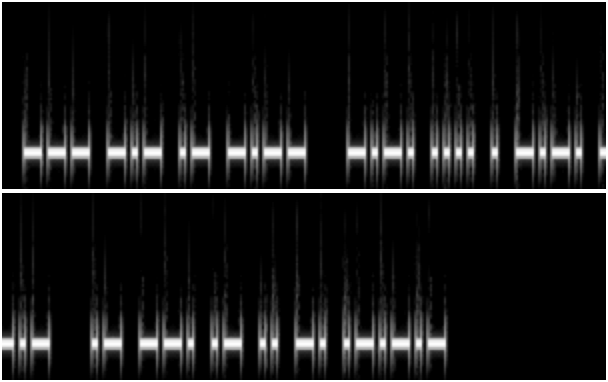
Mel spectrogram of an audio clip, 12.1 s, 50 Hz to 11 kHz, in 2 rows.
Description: Morse code, heard as a keyed tone, about 21 wpm, 700 Hz. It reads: OKAY CHECK AGAIN.
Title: Sentences with 4-Word Phrases - Spoken Beginning - 20wpm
